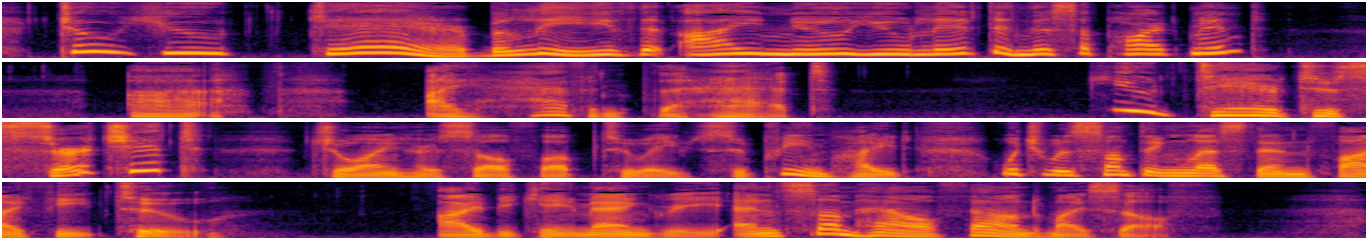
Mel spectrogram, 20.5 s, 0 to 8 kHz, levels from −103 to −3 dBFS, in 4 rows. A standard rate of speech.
No: slow, 125 wpm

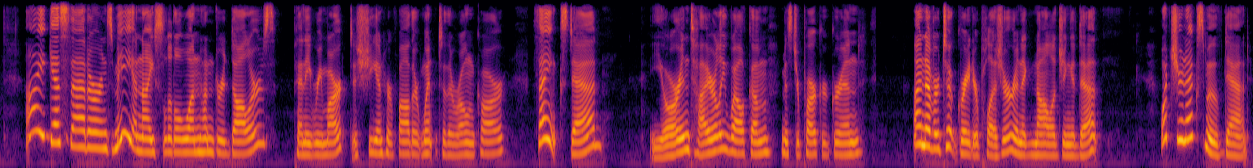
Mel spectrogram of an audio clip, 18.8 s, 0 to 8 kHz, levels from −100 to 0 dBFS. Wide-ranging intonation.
Yes: wide, 6.2 semitones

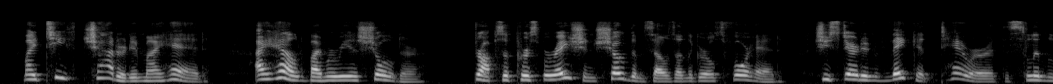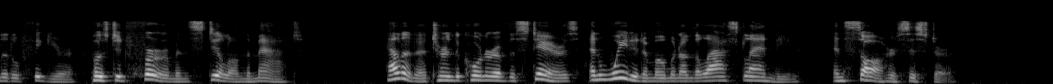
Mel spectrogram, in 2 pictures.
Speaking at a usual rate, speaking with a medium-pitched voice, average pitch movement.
No: average, 160 wpm; medium, 180 Hz; wide, 6.4 semitones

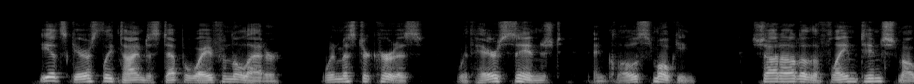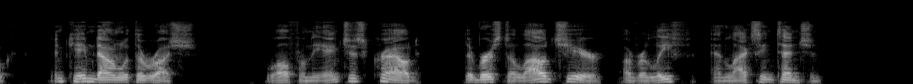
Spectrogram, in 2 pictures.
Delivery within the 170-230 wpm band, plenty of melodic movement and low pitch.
No: average, 155 wpm; wide, 6.1 semitones; low, 105 Hz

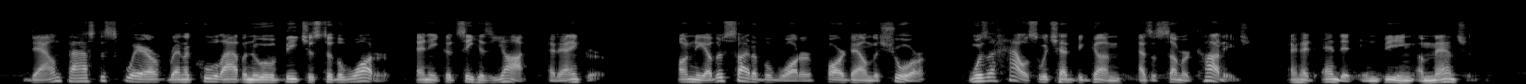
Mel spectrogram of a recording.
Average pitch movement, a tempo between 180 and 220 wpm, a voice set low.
Yes: average, 4.4 semitones; average, 195 wpm; low, 115 Hz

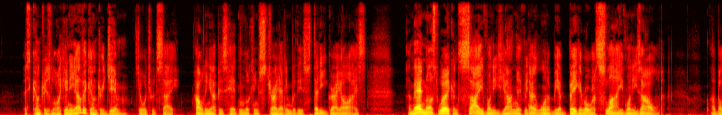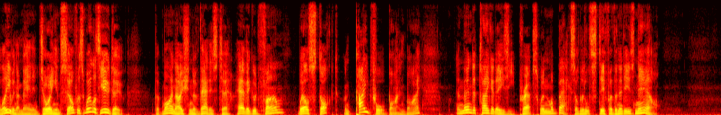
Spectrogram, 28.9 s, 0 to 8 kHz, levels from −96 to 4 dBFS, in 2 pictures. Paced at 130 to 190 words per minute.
No: average, 200 wpm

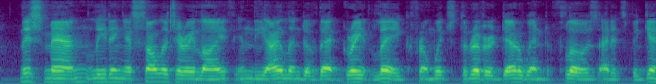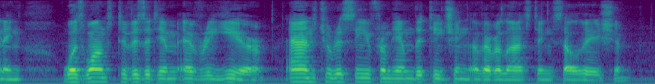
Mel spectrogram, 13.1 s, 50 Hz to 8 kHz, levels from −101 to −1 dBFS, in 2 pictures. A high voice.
No: low, 125 Hz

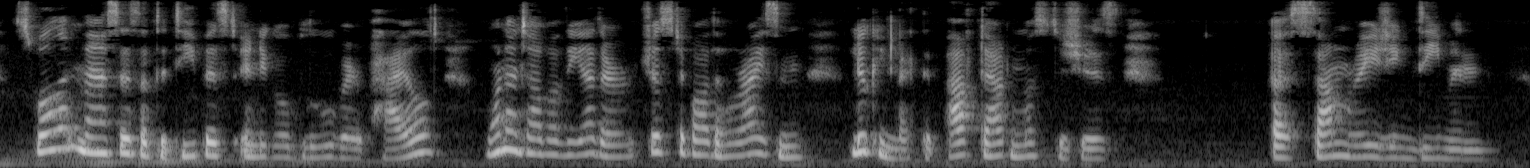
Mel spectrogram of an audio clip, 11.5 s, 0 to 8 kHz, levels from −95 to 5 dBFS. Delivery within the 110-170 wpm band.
Yes: average, 150 wpm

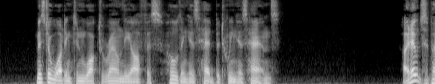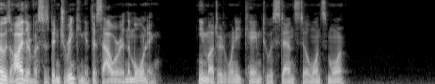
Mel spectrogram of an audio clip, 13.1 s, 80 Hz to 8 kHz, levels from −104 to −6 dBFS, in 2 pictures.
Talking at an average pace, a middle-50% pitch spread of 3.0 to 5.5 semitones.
Yes: average, 170 wpm; average, 4.3 semitones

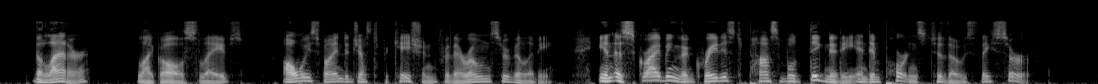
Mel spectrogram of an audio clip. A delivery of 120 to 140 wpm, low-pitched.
Yes: slow, 135 wpm; low, 115 Hz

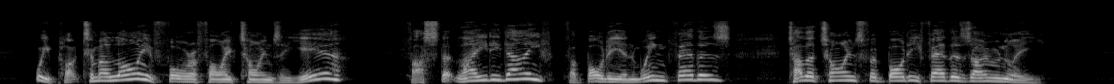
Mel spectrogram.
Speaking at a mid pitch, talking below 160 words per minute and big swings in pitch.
Yes: medium, 170 Hz; slow, 135 wpm; wide, 7.9 semitones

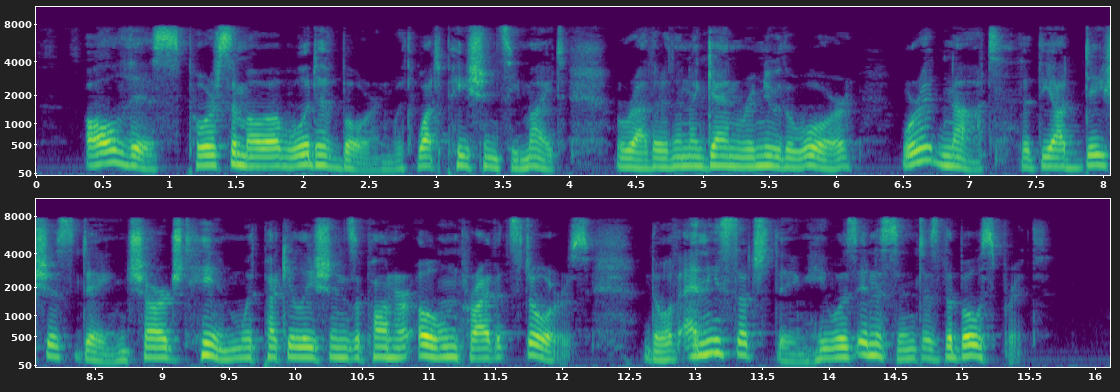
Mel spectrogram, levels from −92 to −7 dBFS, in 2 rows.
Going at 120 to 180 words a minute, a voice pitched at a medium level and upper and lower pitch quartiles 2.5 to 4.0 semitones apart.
Yes: average, 170 wpm; medium, 145 Hz; average, 3.3 semitones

